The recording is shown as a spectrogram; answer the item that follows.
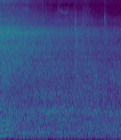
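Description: Steady outdoor street noise: road traffic with wind on the microphone.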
